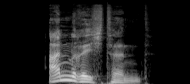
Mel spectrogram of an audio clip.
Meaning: present participle of anrichten
- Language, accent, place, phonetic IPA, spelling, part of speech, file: German, Germany, Berlin, [ˈanˌʁɪçtn̩t], anrichtend, verb, De-anrichtend.ogg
